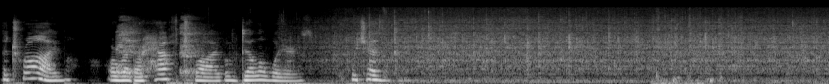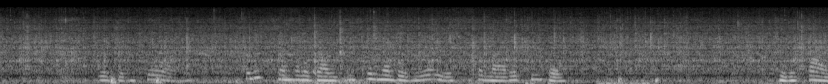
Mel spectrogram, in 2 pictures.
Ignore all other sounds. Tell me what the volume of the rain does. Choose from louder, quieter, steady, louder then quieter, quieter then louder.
steady.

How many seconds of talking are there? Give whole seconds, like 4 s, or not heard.
9 s.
